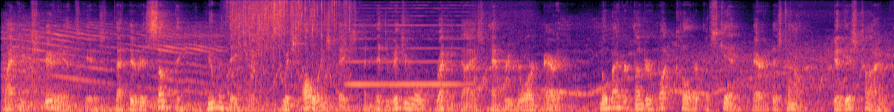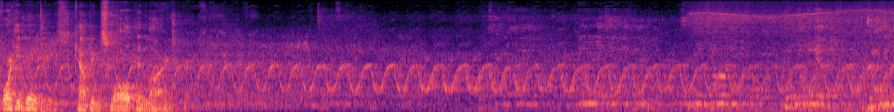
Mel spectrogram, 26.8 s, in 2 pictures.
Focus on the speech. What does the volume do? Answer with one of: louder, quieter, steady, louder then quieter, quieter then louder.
steady.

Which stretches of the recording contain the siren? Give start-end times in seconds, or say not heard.
0.0-26.7.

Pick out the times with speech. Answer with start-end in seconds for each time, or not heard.
0.0-16.2.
